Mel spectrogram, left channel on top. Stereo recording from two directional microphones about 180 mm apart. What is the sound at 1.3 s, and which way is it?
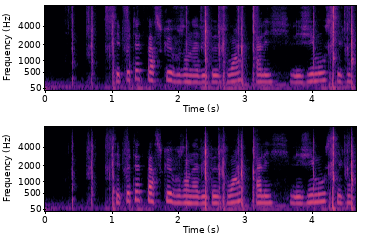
Speech, 35° right (ahead or behind).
